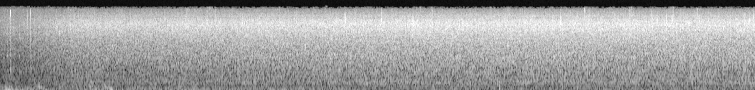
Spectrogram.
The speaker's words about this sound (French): quand un orage éclate, on entend quelques gouttes de pluie et hop, on entend chaque goutte qui tombe.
